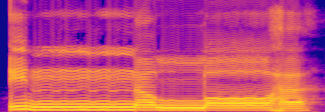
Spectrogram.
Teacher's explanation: নুনে মিমে তাসদিদ হইলে সর্ব অবস্থায় নাকের বাসি থেকে গুন্নাহ করিয়া পড়িতে হয়। 3 সেকেন্ড পরিমাণ গুন্নাহ করে পড়ব। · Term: ওয়াজিব গুন্না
